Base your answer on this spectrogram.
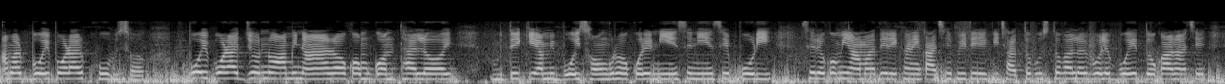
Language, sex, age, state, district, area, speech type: Bengali, female, 45-60, West Bengal, Paschim Medinipur, rural, spontaneous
